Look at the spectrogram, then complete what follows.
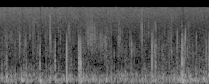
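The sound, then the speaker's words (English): A recording from inside a cow pat with dung beetles at work: a steady, muffled low rumble scattered with soft scratchy crackles and brief clicks, continuous throughout with no voices. “So here you go, the inside of a cow pat.”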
